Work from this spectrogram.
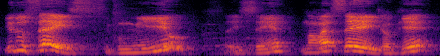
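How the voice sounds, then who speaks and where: A man with a fairly high voice teaches a math class, patient and repetitive, often asking questions he then answers himself. He restarts his sentences to correct himself. The recording has a noticeable room echo. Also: very animated, slow. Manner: patient, repeats points and asks rhetorical questions. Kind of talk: explaining a lesson to students. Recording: echoey room.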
